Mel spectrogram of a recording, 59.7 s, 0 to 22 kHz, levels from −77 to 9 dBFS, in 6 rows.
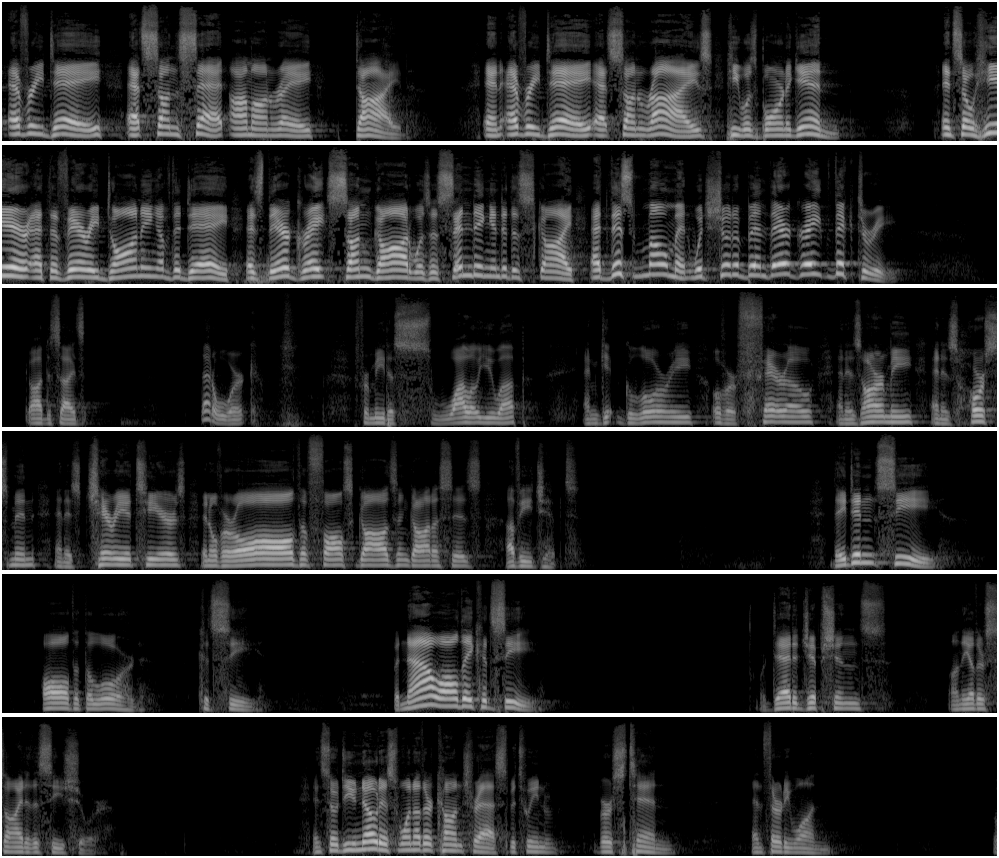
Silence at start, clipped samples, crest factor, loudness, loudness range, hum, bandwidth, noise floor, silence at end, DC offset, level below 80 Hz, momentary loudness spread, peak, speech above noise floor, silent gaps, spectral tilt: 0 s; under 0.1%; 22 dB; -22 LUFS; 15 LU; none; 20 kHz; -77 dBFS; 0 s; under 0.1%; -66 dBFS; 17 LU; -2 dBFS; 55 dB; none; -4 dB/octave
